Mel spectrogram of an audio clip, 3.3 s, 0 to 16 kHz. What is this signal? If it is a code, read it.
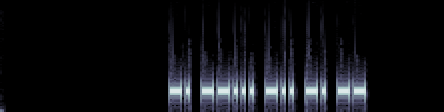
Morse code, heard as a keyed tone, about 40 wpm, 700 Hz. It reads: N7DNM
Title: USA Call Signs - 5 Characters - 6x Character Spacing - 40wpm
